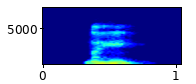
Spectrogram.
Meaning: dahi, curd, yogurt
- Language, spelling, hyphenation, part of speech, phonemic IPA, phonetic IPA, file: Marathi, दही, द‧ही, noun, /d̪ə.ɦi/, [d̪ʱəiː], LL-Q1571 (mar)-दही.wav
